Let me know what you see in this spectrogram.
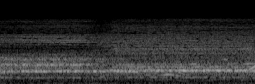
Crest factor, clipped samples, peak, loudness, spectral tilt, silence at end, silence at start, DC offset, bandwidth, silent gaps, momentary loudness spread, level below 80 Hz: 12 dB; under 0.1%; -20 dBFS; -33 LUFS; -1.5 dB/octave; 0 s; 0 s; under 0.1%; 12.5 kHz; none; 2 LU; -64 dBFS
